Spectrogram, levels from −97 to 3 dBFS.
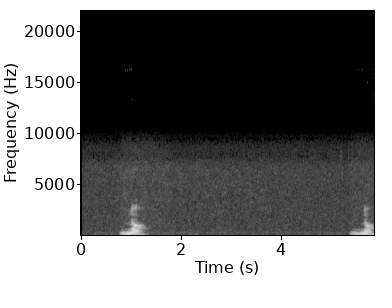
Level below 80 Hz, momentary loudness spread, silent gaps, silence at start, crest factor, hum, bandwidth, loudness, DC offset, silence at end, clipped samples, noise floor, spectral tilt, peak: -68 dBFS; 20 LU; none; 0.8 s; 22 dB; none; 9 kHz; -18 LUFS; under 0.1%; 0 s; under 0.1%; -53 dBFS; -8.5 dB/octave; -2 dBFS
